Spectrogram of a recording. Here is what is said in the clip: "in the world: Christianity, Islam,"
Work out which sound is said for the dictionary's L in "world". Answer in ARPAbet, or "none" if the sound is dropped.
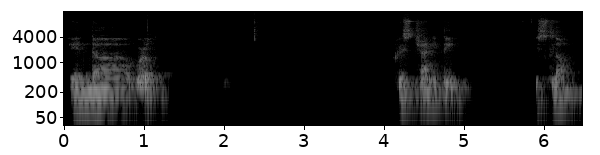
L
